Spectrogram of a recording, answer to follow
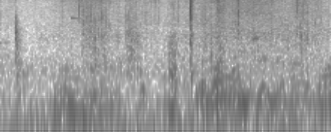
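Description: A pigeon cooing in two short low phrases, with a few light clicks alongside.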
